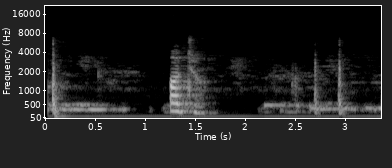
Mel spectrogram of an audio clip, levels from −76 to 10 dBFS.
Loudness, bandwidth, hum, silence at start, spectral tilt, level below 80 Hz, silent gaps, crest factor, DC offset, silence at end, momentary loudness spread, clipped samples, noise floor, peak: -22 LUFS; 7.4 kHz; none; 0 s; -5.5 dB/octave; -64 dBFS; none; 22 dB; under 0.1%; 0 s; 20 LU; under 0.1%; -49 dBFS; -2 dBFS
